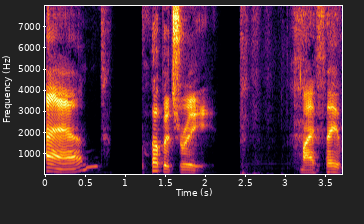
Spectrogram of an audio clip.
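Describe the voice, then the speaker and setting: A put-on character voice, pitched low-to-middle, creeps along at a very slow pace with a sinister tone. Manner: creepy, sinister.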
